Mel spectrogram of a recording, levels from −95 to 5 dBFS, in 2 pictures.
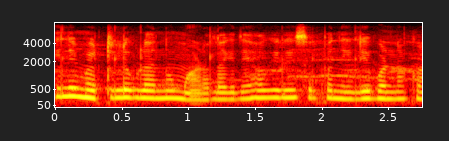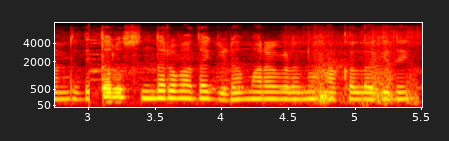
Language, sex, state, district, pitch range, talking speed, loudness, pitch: Kannada, female, Karnataka, Mysore, 200-230 Hz, 150 wpm, -24 LUFS, 210 Hz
